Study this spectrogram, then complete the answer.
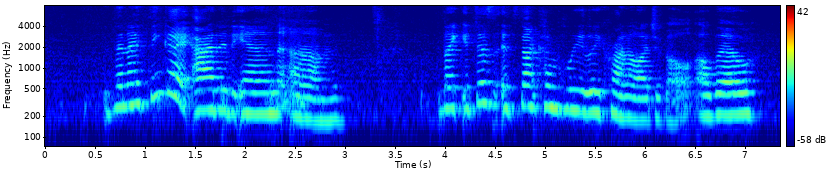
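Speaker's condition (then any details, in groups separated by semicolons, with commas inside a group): No condition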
